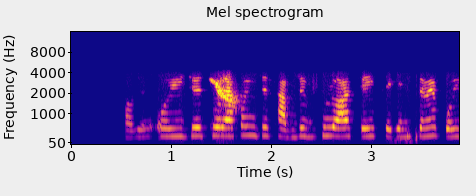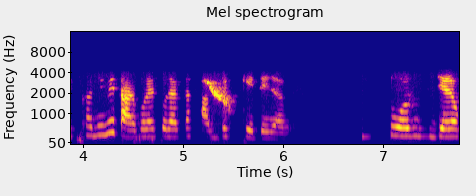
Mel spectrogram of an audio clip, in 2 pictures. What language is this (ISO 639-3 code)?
ben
